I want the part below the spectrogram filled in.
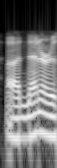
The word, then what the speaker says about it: Nenner: Nenner is spelled N-E-N-N-E-R.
